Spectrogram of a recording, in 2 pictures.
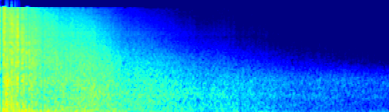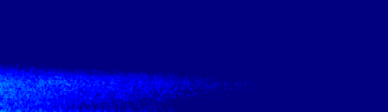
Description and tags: A totally synthetic explosion sound that could be the firing of a large gun instead of a bomb exploding. The reverberant tail is relatively long, as though the explosion occurs in a hilly area. But you can reshape the envelope to your liking, as well as adding whatever debris noise is appropriate for your application. Like the others in this series, this sound is totally synthetic, created within Cool Edit Pro (the ancestor of modern-day Adobe Audition).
